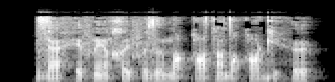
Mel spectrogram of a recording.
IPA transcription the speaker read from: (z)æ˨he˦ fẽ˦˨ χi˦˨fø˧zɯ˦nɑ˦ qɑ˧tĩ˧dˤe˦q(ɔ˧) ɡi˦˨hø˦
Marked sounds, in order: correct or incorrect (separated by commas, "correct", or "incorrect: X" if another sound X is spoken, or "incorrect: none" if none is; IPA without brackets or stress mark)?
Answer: correct, incorrect: ɑ˧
